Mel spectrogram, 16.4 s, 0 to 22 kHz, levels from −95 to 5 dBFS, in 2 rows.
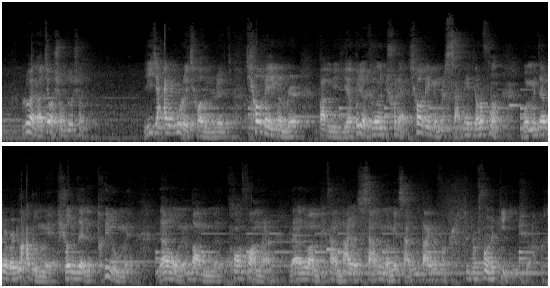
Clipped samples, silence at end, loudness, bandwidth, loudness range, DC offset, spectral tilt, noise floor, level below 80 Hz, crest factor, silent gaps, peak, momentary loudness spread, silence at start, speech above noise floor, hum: under 0.1%; 0 s; -30 LUFS; 10.5 kHz; 2 LU; under 0.1%; -6 dB/octave; -57 dBFS; -66 dBFS; 18 dB; none; -12 dBFS; 11 LU; 0 s; 27 dB; none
